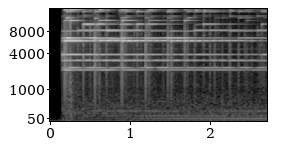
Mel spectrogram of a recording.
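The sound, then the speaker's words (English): A bright bell rings continuously with rapid repeated strikes, its high metallic tones sustained and shimmering, fairly loud, with no voices present. “Well, did you hear the bells? We sometimes we have chimes, sometimes we have bells.”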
